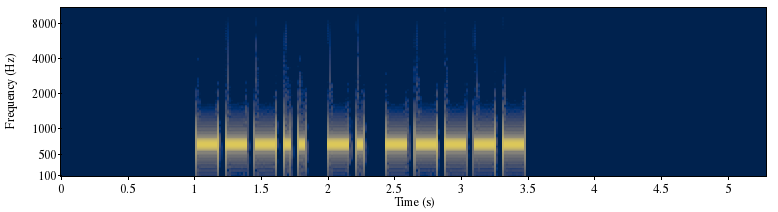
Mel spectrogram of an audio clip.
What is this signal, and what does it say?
Morse code, heard as a keyed tone, about 22 wpm, 700 Hz. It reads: 8N0
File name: practice / 22wpm / Three Letter-Number Combinations - 22wpm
